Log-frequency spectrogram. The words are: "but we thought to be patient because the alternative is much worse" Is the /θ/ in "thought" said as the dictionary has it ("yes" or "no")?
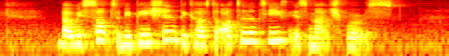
no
